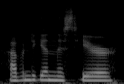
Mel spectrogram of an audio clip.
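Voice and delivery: soft sigh of resignation; quiet repeat. Real, not acted.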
